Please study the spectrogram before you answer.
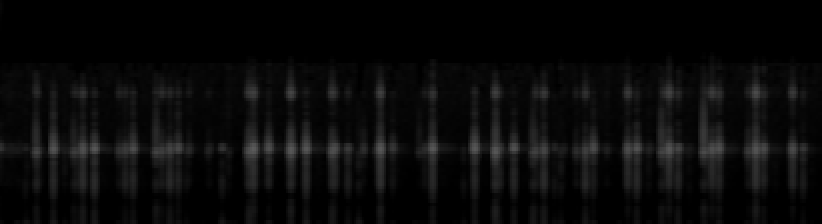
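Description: A small, clear, hollow glass vial that looks empty is held in both hands and tapped with long painted fingernails. Quick, light clicks with a bright glassy ring come in irregular bursts, some harder and some softer. Each tap fades almost instantly over a soft low thump.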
